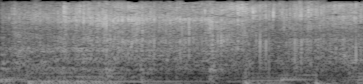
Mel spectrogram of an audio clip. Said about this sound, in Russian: Куры жарю побольше, если что, так съедим.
